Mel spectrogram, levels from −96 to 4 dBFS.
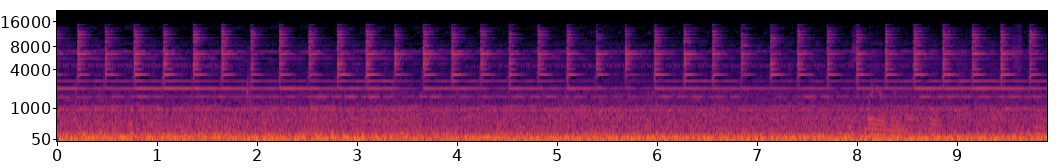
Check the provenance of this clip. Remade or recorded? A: recorded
